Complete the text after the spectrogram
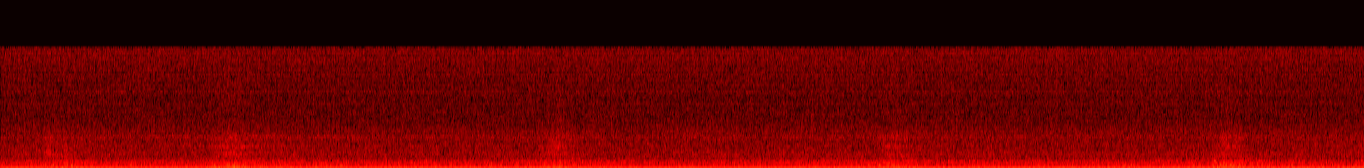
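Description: A man breathes slowly and softly close to a microphone.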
